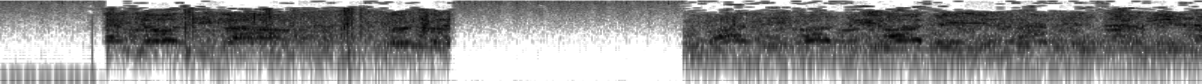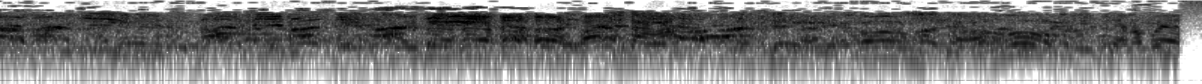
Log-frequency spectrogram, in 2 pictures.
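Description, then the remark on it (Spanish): A dense crowd of protesters shouts and clamors on the Gran Vía, a loud, continuous wash of many overlapping voices, broken once early on by a second-long drop to near silence. “Bueno, son gritos que están escuchándose ahora mismo en la Gran Vía.”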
